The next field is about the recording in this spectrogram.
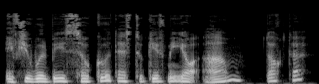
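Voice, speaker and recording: A man's voice: medium pitch, normal speed, gravelly, darkish tone, breathy edge, no echo, clean studio sound, voice pushed up. A man voicing a dignified, grieving middle-aged French widow who speaks in a composed, formal, restrained way.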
